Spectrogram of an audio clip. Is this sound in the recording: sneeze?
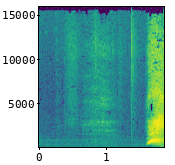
yes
